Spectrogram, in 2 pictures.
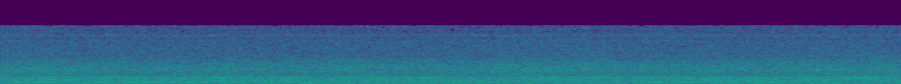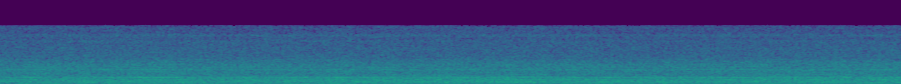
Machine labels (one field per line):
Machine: fan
